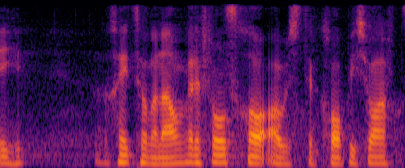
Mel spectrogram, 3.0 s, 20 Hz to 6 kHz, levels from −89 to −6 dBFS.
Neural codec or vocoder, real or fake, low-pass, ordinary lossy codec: codec, 16 kHz, 0.8 kbps, ZipCodec; fake; 5.4 kHz; MP3, 32 kbps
